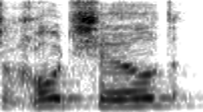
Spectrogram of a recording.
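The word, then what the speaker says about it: Rothschild: Also this road shield I pronounce it the original German way. Shield here it means a shield and rot it means red the red shield.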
